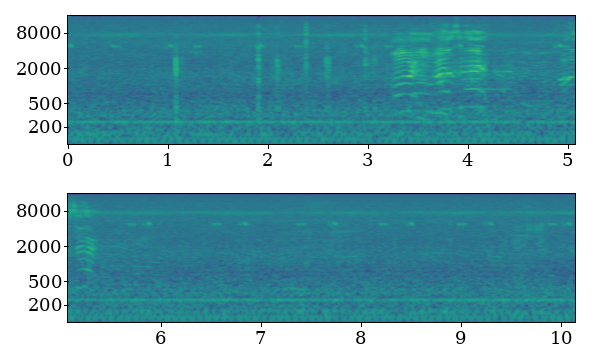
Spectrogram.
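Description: A sharp knock of the ball about a second in, then cricket fielders and the wicketkeeper shouting an appeal about three seconds in, with a shorter shout about a second later. A steady low hum runs underneath.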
